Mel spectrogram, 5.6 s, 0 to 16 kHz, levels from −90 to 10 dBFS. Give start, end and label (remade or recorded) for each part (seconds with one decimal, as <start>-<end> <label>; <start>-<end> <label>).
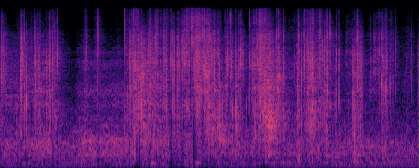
0.0-0.9 recorded; 0.9-1.7 remade; 1.7-2.1 recorded; 2.1-2.7 remade; 2.7-5.6 recorded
